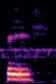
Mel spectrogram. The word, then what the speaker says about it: phage: um macro means big phage ph is pronounced with an f right factory threat page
